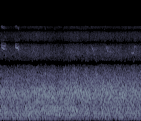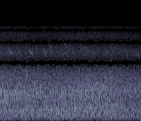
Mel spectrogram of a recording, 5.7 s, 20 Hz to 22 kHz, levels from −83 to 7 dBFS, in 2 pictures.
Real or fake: real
